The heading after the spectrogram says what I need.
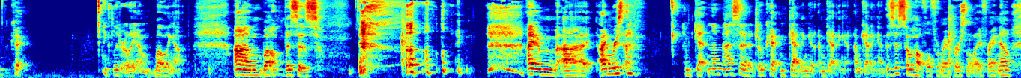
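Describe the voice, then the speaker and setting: A woman giving a casual, animated tarot reading to her viewers, talking chattily with lots of fillers and frequent "okay?" check-ins. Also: medium pitch, reverberant. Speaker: tarot reader.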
